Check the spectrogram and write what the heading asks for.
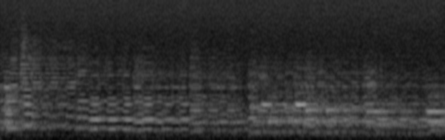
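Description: Recorded chamber music: the trio section of a scherzo, with cello and other strings playing quick, rapidly repeated figures.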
